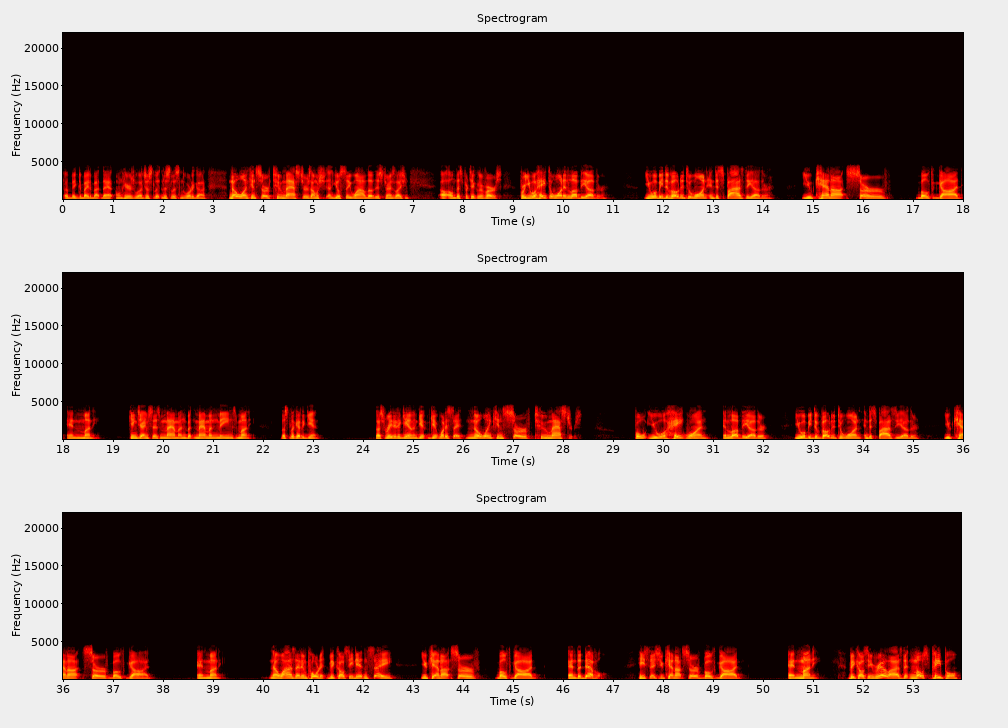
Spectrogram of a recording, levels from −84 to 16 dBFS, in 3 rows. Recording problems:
high frequencies cut off; severe; nothing above 4 kHz

